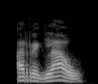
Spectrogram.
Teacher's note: Y en Sevilla es frecuente que la gente se come la letra D. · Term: D's getting dropped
